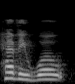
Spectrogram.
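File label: "heavy wood", English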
